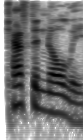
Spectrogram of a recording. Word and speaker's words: Castagnoli: So Claudio Castagnoli, is that how you pronounce it? – Castagnoli. Yeah, I guess okay. The G is silent.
